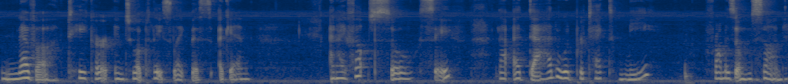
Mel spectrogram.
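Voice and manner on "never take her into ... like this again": normal talking voice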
